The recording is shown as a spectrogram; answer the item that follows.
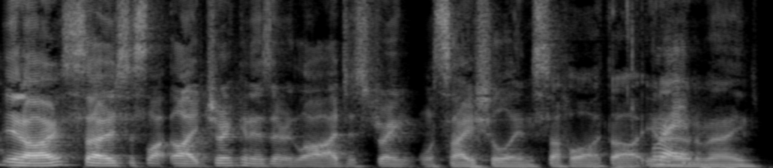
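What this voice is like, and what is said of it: Australian accent. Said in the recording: “your Australian accent ... Love the accent”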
